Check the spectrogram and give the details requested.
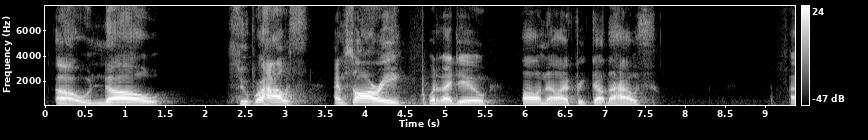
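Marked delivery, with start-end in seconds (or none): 0.1-7.6 loud, high cries of hammed-up dismay; mock panic. Streamer apologizing to Superhouse after freaking out the house, in mock panic. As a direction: plead loudly with the house in mock horror.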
